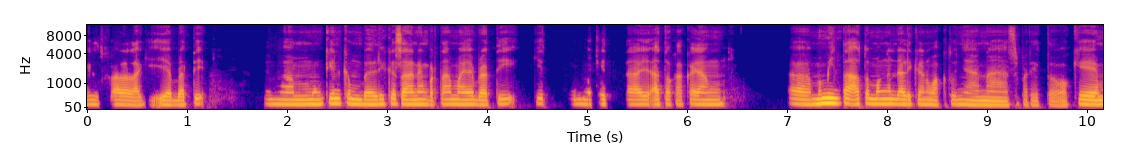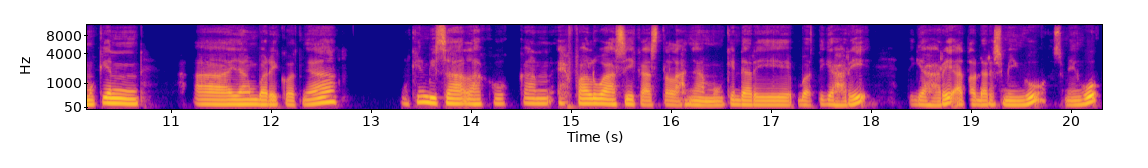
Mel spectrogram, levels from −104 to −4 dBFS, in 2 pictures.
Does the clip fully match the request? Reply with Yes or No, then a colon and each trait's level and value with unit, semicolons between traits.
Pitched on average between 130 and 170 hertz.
Yes: medium, 140 Hz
